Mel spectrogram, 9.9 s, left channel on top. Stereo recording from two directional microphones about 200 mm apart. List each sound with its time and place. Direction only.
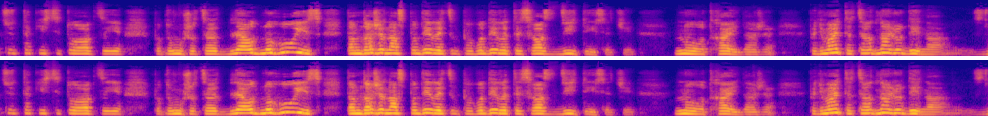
0.2 s speech: centre (ahead or behind)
